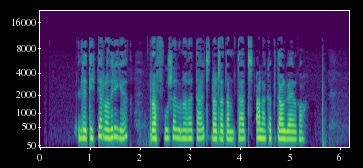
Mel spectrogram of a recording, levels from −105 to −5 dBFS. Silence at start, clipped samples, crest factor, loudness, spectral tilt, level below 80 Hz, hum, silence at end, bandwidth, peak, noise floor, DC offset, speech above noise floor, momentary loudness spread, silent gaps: 0.75 s; under 0.1%; 20 dB; -22 LUFS; -6 dB/octave; -70 dBFS; none; 0.9 s; 11 kHz; -4 dBFS; -79 dBFS; under 0.1%; 58 dB; 7 LU; none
